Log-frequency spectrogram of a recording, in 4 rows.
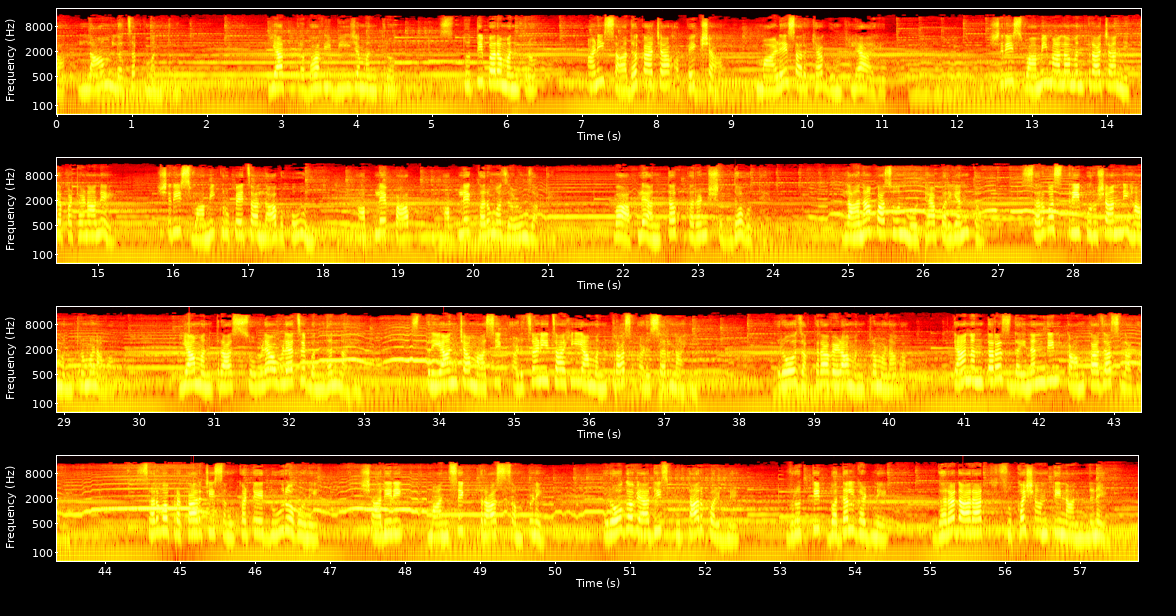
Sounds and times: Speech: 0:00.0 - 0:01.6, 0:02.8 - 0:04.5, 0:05.2 - 0:06.4, 0:07.1 - 0:11.1, 0:12.5 - 0:15.2, 0:15.8 - 0:21.1, 0:21.9 - 0:24.0, 0:24.9 - 0:26.8, 0:27.4 - 0:29.8, 0:30.5 - 0:33.0, 0:33.8 - 0:37.5, 0:38.5 - 0:43.6, 0:44.6 - 0:49.9, 0:50.7 - 0:52.5, 0:53.1 - 0:54.5, 0:55.1 - 0:57.4.

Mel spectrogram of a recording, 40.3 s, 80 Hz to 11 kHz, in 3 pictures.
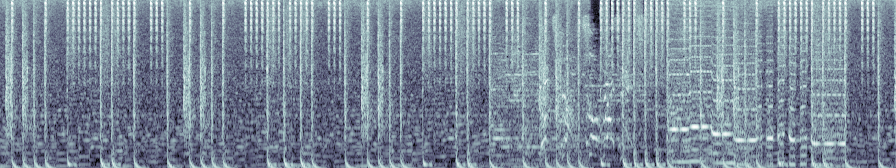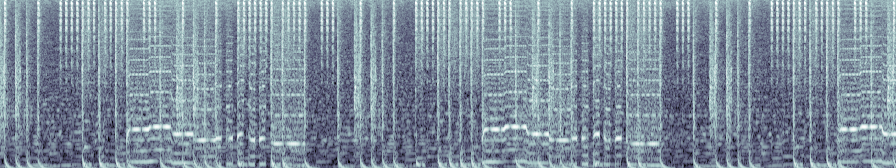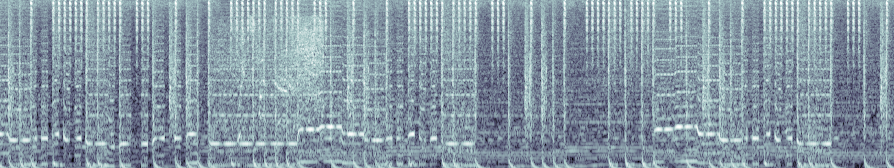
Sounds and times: Dubstep: 0:00.0 - 0:40.2.

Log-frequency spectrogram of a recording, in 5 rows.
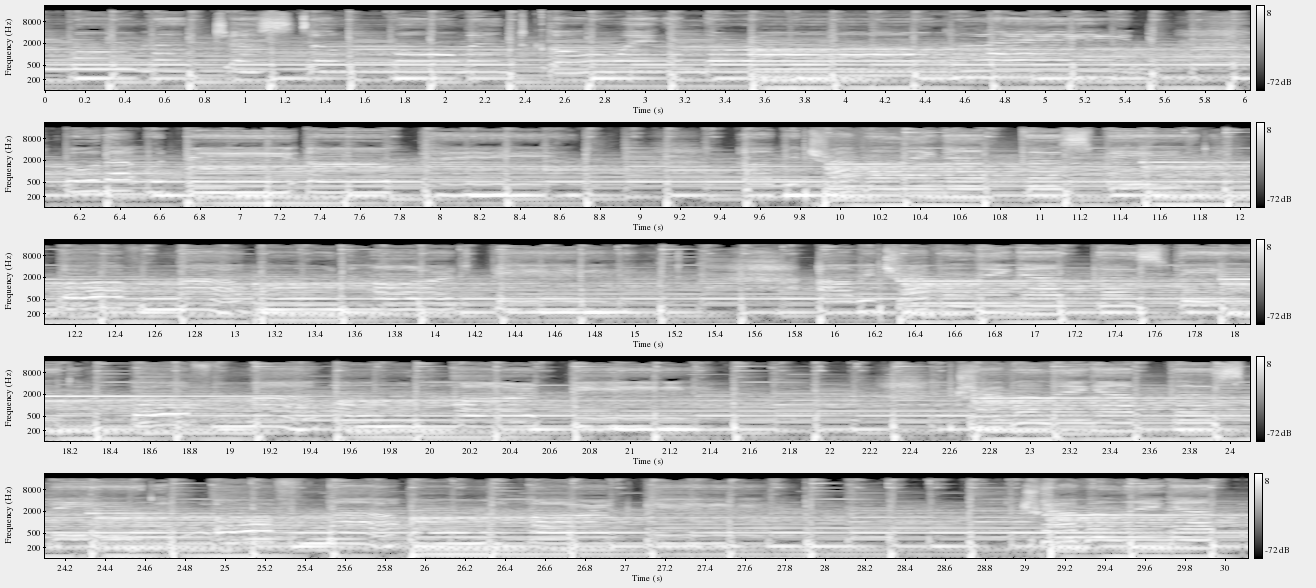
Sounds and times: Music: 0:00.0 - 0:30.1.

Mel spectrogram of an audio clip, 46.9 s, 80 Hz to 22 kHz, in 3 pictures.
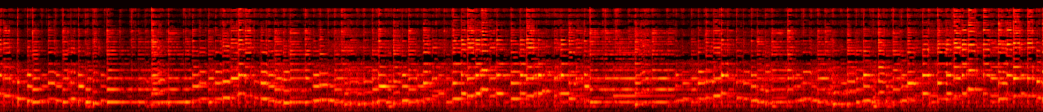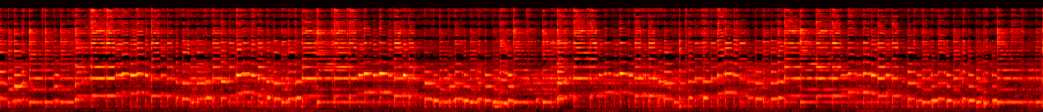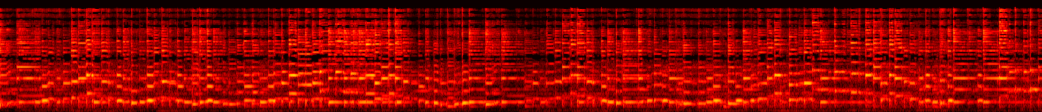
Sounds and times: Mandolin: 0:00.0 - 0:46.9.

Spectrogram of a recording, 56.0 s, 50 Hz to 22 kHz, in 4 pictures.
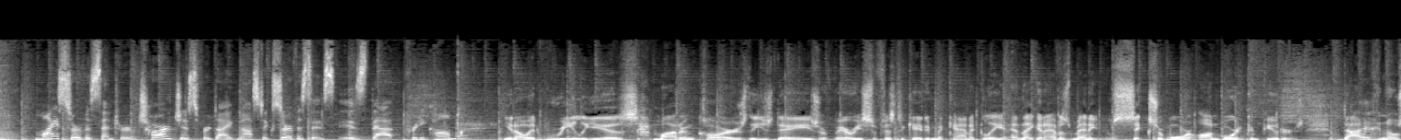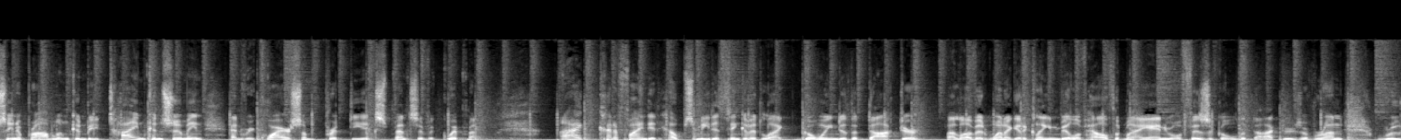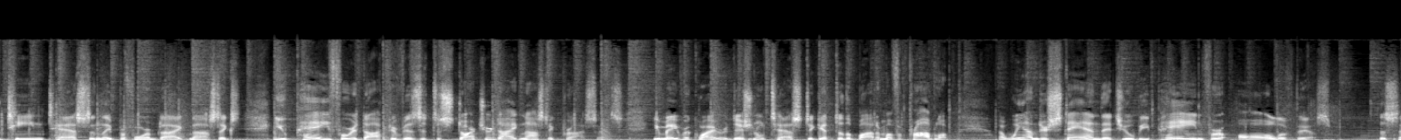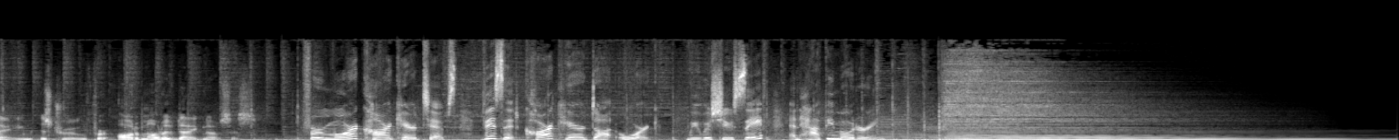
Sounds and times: Music: 0:00.0 - 0:56.0
Speech: 0:00.4 - 0:18.9, 0:19.6 - 0:50.9.

